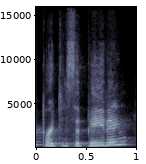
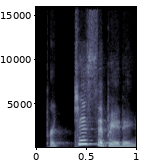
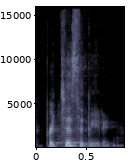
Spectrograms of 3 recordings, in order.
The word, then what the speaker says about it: participating: desert dessert issue but participating is the right stress stress is on the T participating ooh this is a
